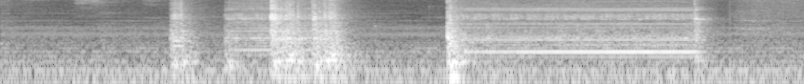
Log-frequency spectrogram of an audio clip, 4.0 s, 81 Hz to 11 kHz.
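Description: Husqvarna Viking Designer Jade 35's embroidery unit moving the hoop into position as a design is loaded: short bursts of motor whirring, a knock a little past halfway, then a steady hum for about a second.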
